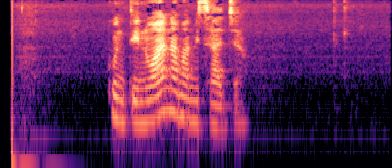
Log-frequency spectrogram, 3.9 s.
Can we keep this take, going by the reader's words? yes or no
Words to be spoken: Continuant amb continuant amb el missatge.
no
